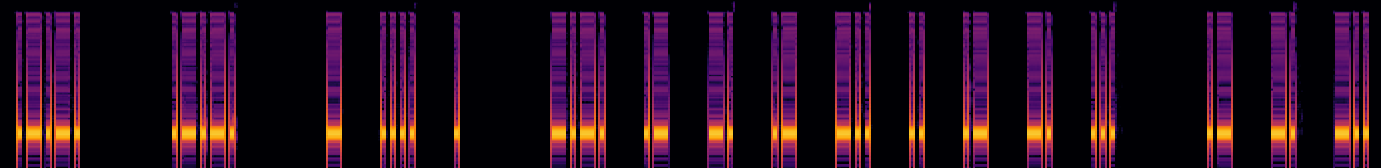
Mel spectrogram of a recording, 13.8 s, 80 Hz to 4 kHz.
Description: Morse code, heard as a keyed tone, about 25 wpm, spaced as for 15 wpm, 550 Hz. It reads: <AR> <AR> THE CANADIANS AND
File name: podcast / News headlines-1x-25x15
